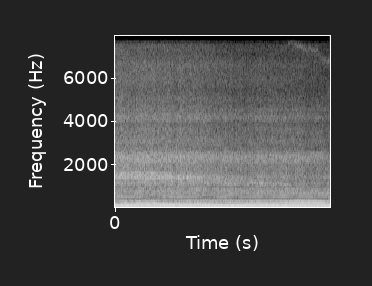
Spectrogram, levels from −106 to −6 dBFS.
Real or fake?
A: real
